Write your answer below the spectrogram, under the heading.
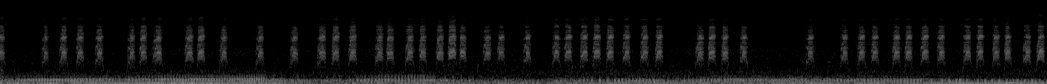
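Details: At the sooty-headed bulbul nest, long runs of quick scratchy pulses repeat about three times a second over a steady low hum, with short pauses between runs.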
